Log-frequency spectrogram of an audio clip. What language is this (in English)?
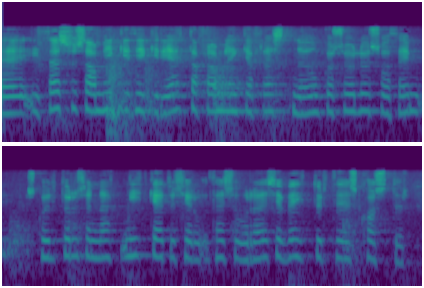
Icelandic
